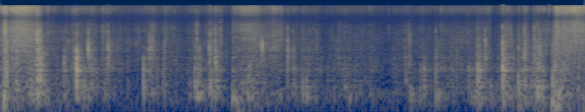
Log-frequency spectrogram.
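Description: Packed clumps of green chalk and cornstarch powder are crushed and crumbled between bare fingers over a loose pile of powder. The result is an irregular stream of dry, crunchy crackles and soft crumbling bursts, each one short with no ring, and a brighter rush of fine crackle at the start and end.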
